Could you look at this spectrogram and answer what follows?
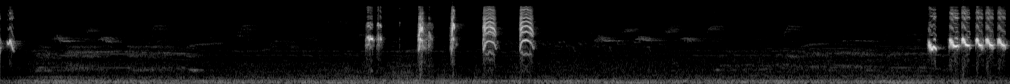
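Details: Orange-headed thrush, lively crystal-voiced song for prompting sluggish or silent birds to sing: after a long quiet stretch, a burst of five sharp high chirped notes, then a rapid ringing trill at the end over faint low hum.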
